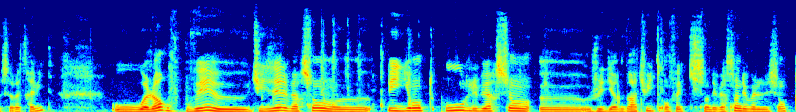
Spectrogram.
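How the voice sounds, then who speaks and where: A woman's voice: mid-range voice, mellow. A woman hosting a casual screen-recorded tutorial, talking along hesitantly with many filler sounds as she clicks through steps. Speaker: tutorial host.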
